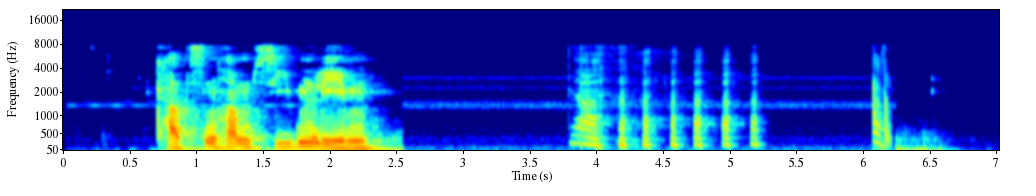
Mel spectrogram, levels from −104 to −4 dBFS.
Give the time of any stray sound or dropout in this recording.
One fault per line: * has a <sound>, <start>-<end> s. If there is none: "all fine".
* has a laugh, 3.8-5.3 s
* has a chirp, 6.1-6.2 s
